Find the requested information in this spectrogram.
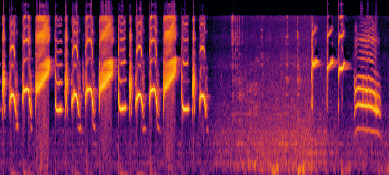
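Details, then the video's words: Asian pied starling song used to get other starlings singing: four seconds of rapid, harsh squawks mixed with arched whistles, then a quiet gap, a few high whistled slurs, and a final rolling phrase. "Jalak Suren Gacor Full Isian Pancingan Burung Jalak Agar Cepat Gacor Isian Mewah & Bagus"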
